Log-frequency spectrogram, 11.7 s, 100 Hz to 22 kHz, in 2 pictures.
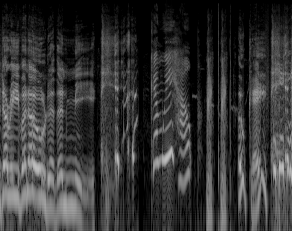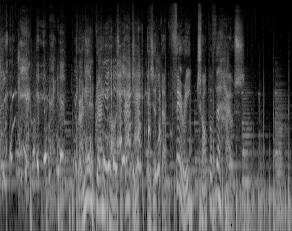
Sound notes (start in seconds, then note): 0.0 laughs; 2.0 giggles; 4.1 oinks; 5.3 peppa and george giggle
